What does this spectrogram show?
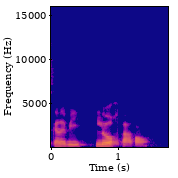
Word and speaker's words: leurs: And then their parents, it's going to be leurs parents. There is an S which is added but which is not pronounced.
